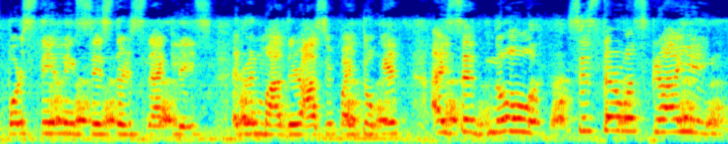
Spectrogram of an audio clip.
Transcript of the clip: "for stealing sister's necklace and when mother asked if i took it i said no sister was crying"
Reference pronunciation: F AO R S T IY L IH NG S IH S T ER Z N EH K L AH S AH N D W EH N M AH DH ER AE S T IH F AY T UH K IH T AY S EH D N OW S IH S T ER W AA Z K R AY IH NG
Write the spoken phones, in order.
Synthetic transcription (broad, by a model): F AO R S T IY L IH NG S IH S T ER S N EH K L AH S AH N D W EH N M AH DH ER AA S IH P AY T UH K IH T AY S EH D N OW S IH S T ER W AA S K R AY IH NG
